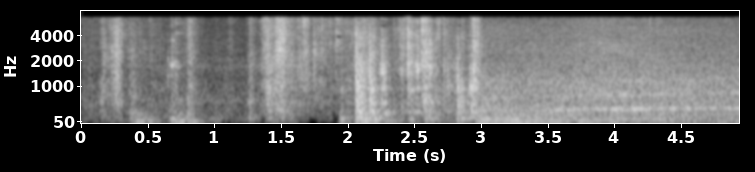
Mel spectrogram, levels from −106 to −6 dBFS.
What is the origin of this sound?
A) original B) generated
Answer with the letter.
B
